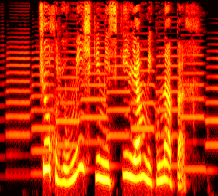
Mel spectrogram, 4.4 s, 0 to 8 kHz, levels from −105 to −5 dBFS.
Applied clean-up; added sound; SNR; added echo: classical method log-MMSE.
